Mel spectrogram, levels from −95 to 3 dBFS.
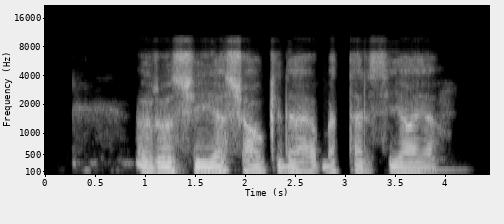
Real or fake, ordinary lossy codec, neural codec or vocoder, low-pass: real; Opus, 24 kbps; none; 7.2 kHz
